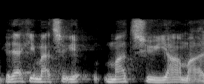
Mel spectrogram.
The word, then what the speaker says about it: Hideki Matsuyama: Hideki Matsuyama, is that how to pronounce it? I believe that's how I pronounce it. – That's correct.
